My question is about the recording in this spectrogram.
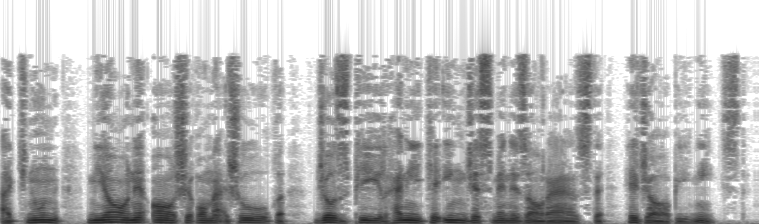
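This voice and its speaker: A man reading as a dying old mystic, husky and low. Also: dry recording. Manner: calm, gently wry. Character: dying old male mystic, calm and wry.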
